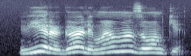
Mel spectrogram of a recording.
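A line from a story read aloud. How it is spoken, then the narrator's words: Laughing. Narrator (Russian): засмеялась Валентина Гавриловна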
